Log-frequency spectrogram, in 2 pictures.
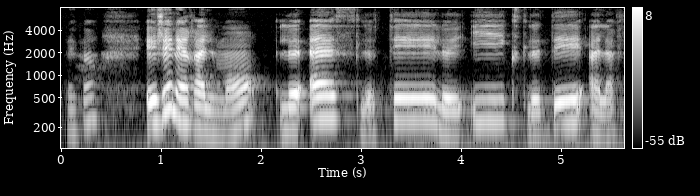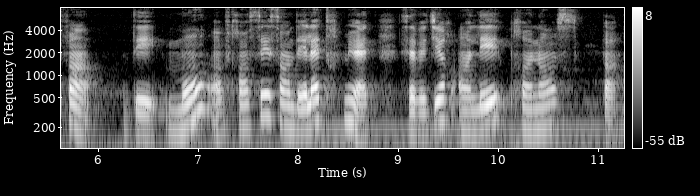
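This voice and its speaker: A woman teaching French pronunciation in a slow, careful way, often checking with her listeners. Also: mid-range voice, warm tone, slight background noise. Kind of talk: phonics lesson.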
